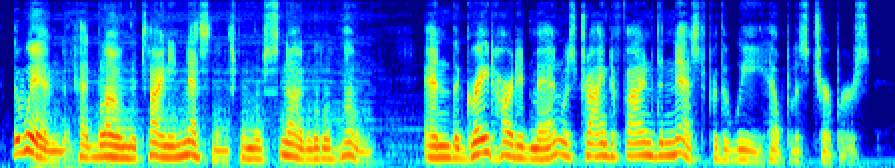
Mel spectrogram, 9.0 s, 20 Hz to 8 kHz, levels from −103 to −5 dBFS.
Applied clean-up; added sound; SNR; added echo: neural separator model SepFormer DNS4.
